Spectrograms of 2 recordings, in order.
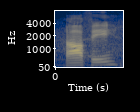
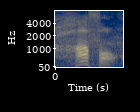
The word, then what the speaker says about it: Hoffel: Hoffey, right in the end zone there. I think I mispronounced his name there, Dan. It's Jack Hoffel.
